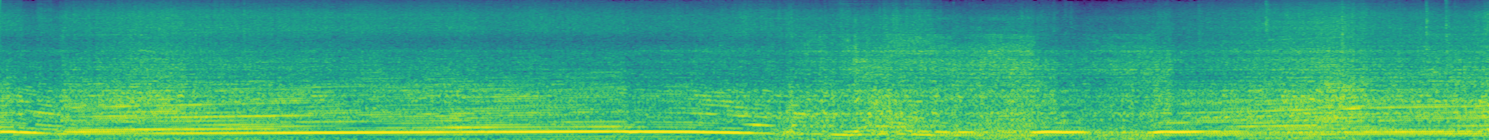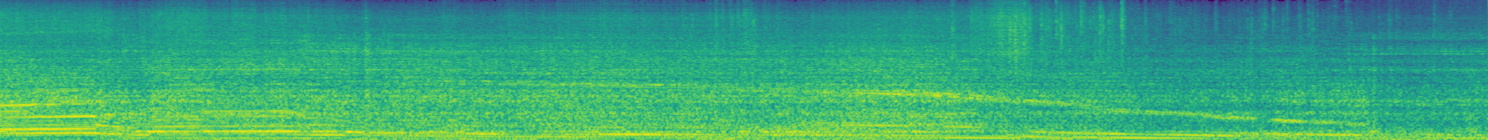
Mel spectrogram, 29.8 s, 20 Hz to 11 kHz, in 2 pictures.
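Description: Nissan 350Z's 3.5-litre VQ35DE V6 heard from inside the cabin, held at high revs on a straight, then dropping in pitch about seven seconds in as the car brakes and downshifts. After that the engine note rises and falls with shifts and throttle through the corners, and near the end it winds steadily down as the car slows for a red flag.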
